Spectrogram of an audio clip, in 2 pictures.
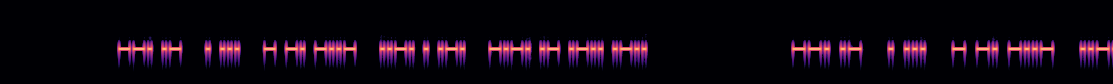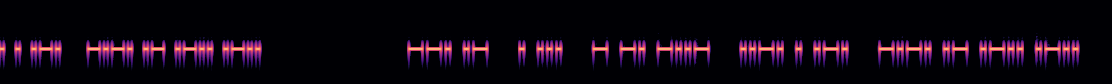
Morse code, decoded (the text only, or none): GA ES TNX FER CALL GA ES TNX FER CALL GA ES TNX FER CALL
